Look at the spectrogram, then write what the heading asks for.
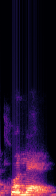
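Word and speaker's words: Crémant: lovely so this is a crema the tea is silent it's made the exact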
